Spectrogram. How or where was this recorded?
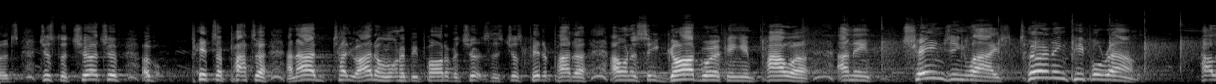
large echoing room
